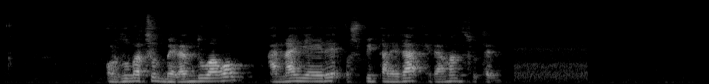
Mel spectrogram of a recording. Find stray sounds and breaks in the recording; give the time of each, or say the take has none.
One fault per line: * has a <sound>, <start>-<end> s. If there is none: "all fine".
all fine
